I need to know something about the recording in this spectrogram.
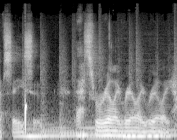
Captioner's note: bubble pops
